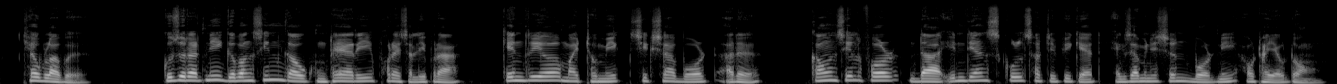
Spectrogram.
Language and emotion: Bodo, neutral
